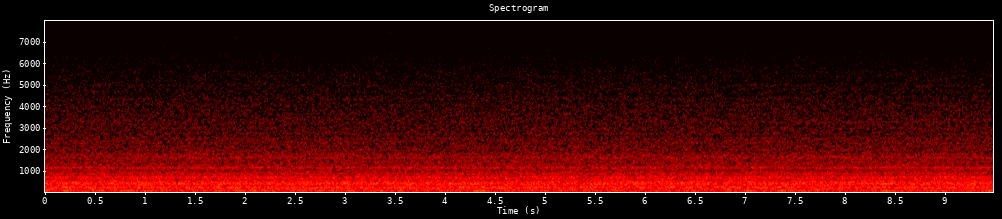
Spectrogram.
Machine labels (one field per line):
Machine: fan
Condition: abnormal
